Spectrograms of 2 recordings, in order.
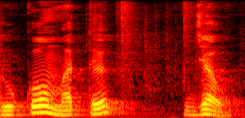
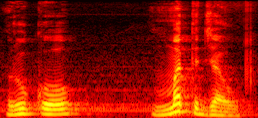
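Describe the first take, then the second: First: There is a pause after the second word. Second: There is a pause after the first word. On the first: The listener is told not to stay but to leave. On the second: The listener is told to stay and not leave.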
